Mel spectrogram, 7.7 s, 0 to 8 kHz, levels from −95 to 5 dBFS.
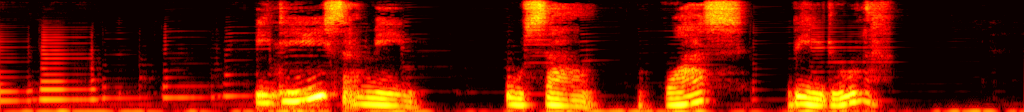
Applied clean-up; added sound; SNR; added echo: neural mask model DeepFilterNet 3.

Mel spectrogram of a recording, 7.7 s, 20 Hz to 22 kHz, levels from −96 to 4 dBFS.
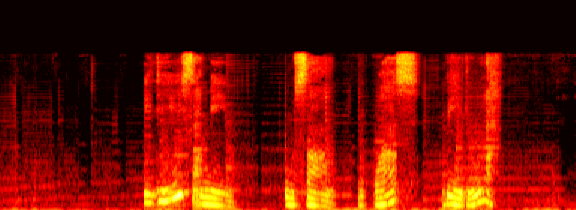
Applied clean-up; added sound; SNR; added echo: neural separator model SepFormer DNS4.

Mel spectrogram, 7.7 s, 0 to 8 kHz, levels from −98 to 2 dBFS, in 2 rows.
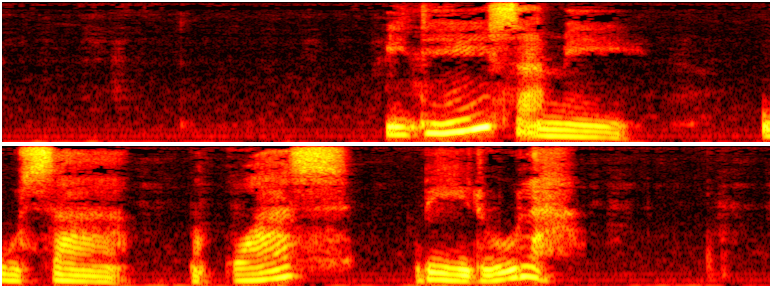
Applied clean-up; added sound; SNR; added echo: none; none; none; none.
